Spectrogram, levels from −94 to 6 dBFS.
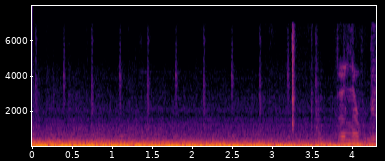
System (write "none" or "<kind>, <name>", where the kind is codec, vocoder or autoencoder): none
